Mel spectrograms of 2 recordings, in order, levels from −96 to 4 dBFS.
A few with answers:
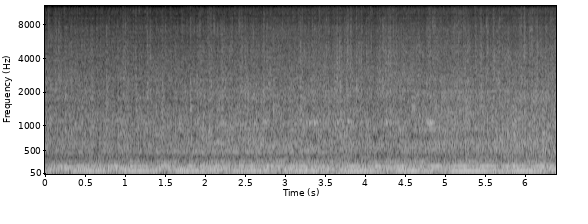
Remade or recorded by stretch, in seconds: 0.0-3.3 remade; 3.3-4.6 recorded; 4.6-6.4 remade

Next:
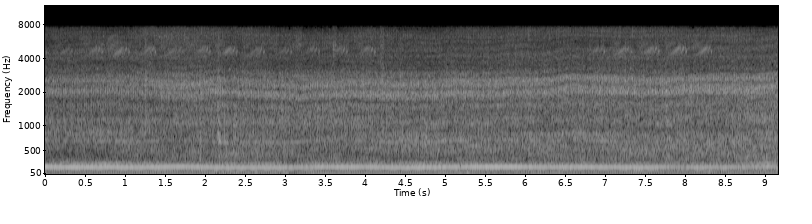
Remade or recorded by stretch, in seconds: 0.0-9.2 recorded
